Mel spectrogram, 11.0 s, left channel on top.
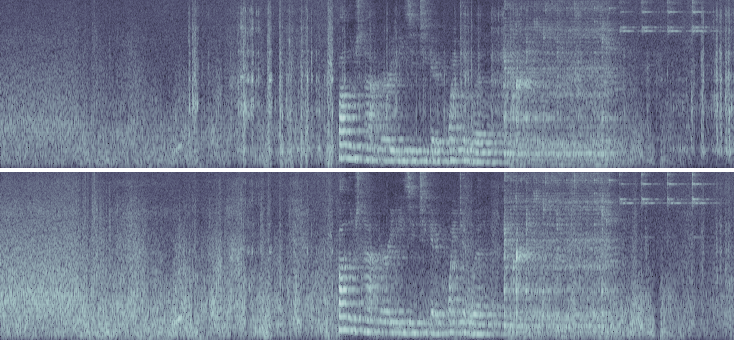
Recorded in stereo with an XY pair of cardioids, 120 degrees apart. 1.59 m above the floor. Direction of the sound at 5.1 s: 65° right.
